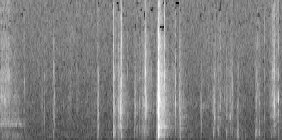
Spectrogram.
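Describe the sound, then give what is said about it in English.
Tarot cards are taken out of a deck and laid down: faint papery rustles and soft slides, with a short cluster of crisp snaps and taps in the middle. The handling is quiet, with no speech. “So, let me actually just get all these cards out first, and then I'll tell you what we have here.”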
